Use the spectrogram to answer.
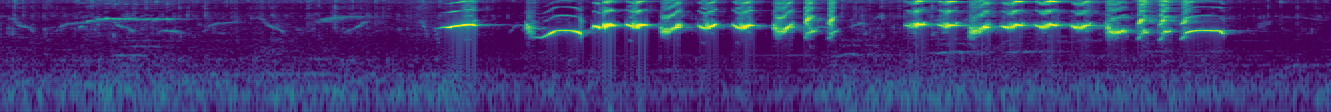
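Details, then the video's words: Song of an Oriental magpie-robin, meant to trigger replies from other magpie-robins: soft scattered notes, then two energetic bursts of rapid, evenly repeated sharp whistles with bright chirps, separated by a short pause. "Kacer jenis apapun jika dengar suara ini langsung RESPON"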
